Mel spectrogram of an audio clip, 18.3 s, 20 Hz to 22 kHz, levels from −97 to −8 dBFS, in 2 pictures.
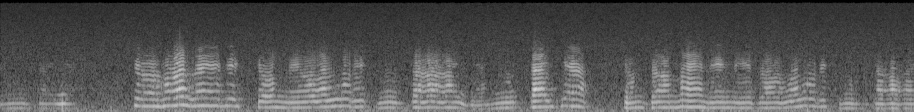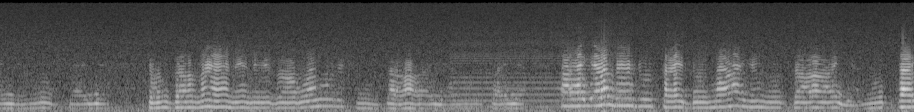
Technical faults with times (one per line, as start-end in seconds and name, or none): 13.64-15.46 GSM phone buzz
